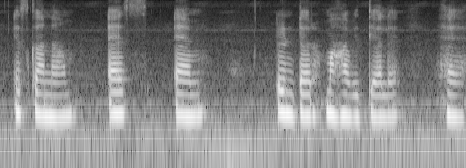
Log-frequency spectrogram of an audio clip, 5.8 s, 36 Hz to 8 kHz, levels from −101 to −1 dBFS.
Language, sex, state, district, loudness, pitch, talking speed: Hindi, female, Chhattisgarh, Raipur, -16 LUFS, 185 Hz, 70 wpm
